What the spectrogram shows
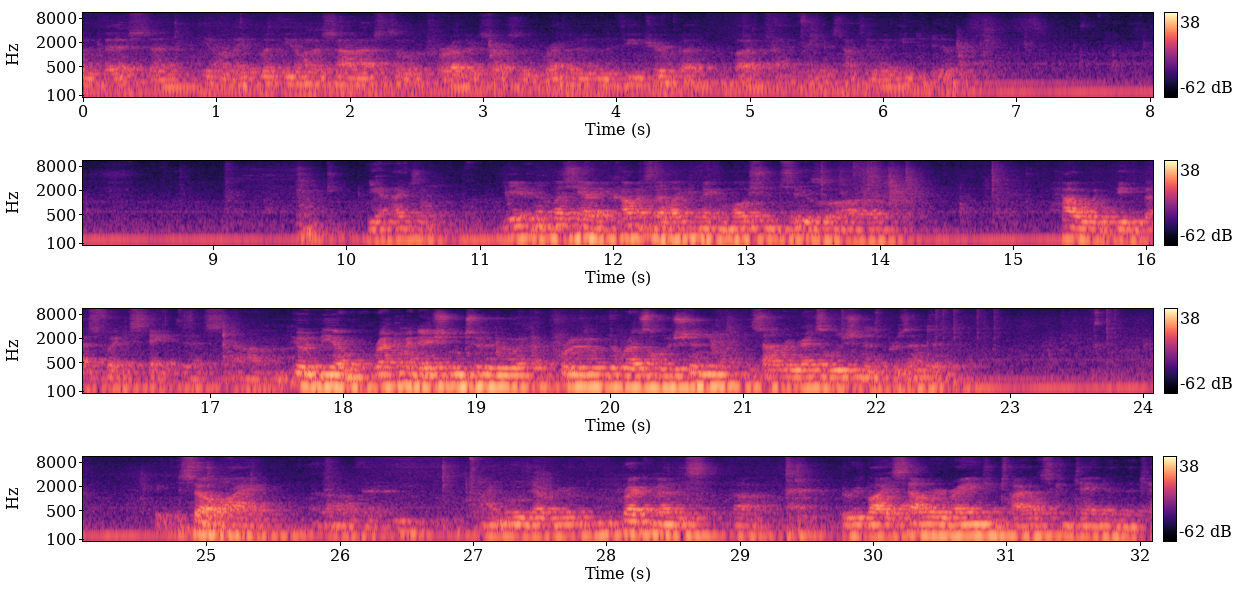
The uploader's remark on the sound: Live recording of Astoria City Council meeting May 20, 2019.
